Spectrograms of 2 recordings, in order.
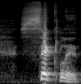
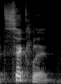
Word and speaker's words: Cichlid: to be criticized as far as the uh pronunciation goes we looked it up we googled it because we're Millennials right cichlid cichlid yeah so with cichlid here uh she's got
